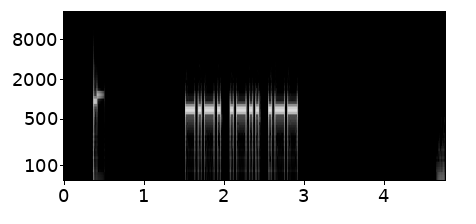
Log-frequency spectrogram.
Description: Morse code, heard as a keyed tone, about 30 wpm, 700 Hz. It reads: CLW
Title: USA Call Sign Postfixes - 3 Letters 30wpm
